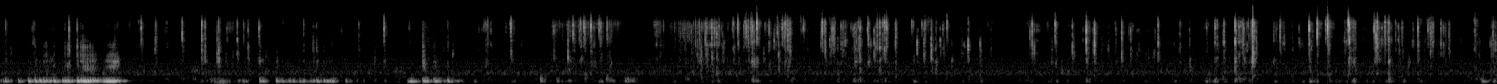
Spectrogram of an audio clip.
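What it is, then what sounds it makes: Crinkling plastic bag around a chalk ball. Hands with long nails crinkle and pull a thin clear plastic bag wrapped around a white climbing chalk ball. Dense, bright crackles and sharp clicks patter almost continuously, with short low, muffled rubbing bursts in the first few seconds.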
